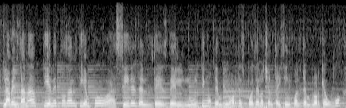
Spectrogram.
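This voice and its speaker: In this outdoor street interview, an older Mexican Spanish-accented woman responds to a reporter in front of her home's gate, music playing underneath. Her voice sits on the high side, and she hesitates and restarts often.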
